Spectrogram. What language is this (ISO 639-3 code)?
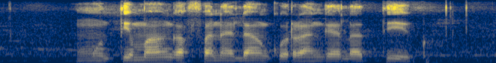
tso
